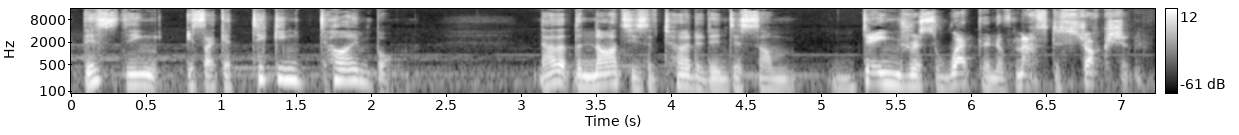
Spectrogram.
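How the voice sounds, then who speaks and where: An actor playing an eccentric, clever time-travelling adventurer in a fan audio drama, theatrical, with musing hesitations. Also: male voice, medium pitch, expressive, normal speed, a bit bright, faint music behind, lightly acted. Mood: grave warning.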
